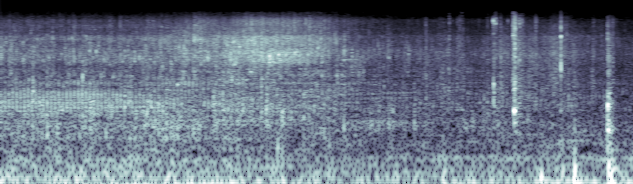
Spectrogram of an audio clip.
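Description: Boat motor running steadily at low trolling speed, a low rumble with a few light clicks and one sharp knock about six seconds in.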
